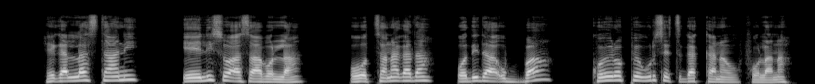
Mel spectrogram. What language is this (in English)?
Gofa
